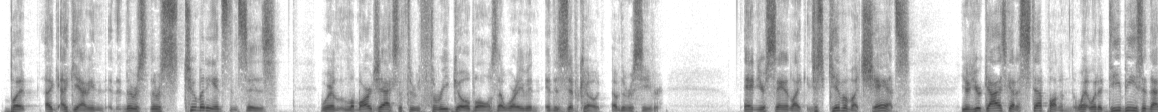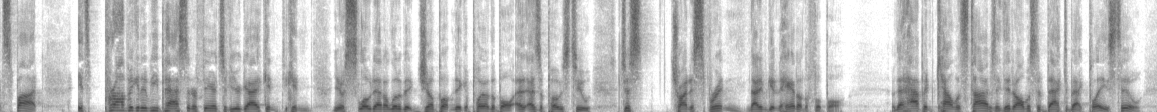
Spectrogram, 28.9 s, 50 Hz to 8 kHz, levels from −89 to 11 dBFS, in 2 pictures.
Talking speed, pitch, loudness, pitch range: 225 wpm, 145 Hz, -23 LUFS, 130-165 Hz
